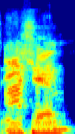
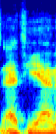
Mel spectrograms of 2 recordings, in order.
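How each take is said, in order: First: The name is said as Achane. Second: The name is said as Etienne. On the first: "now he says it's, it's pronounced Achane" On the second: "I don't know if I'm going to be able to say his name right"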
